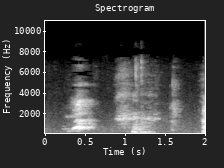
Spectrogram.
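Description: A few short bursts of laughter, three brief separate outbursts with silent gaps between, following a joke.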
